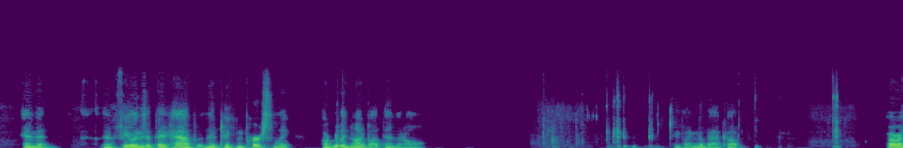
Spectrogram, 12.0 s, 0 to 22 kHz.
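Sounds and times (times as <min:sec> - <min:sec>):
sharp keyboard clicks: 0:08.0 - 0:08.9.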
